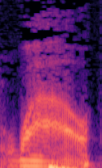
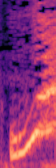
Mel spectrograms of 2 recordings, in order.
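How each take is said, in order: First: It is said flat and disappointed. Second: It is said with excited surprise.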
